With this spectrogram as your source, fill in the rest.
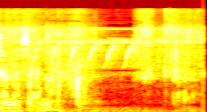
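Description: A plastic bag crinkles close by.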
